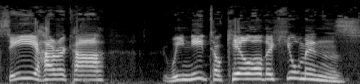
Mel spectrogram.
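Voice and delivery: very slow, high put-on voice, each word drawn out. Joining a joke about an evil character: sounding like Dan Aykroyd in Coneheads. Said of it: "you sound more like Dan Aykroyd from Coneheads".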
